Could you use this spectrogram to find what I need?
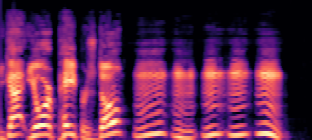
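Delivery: high-pitched, taunting, smug mock cop voice.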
